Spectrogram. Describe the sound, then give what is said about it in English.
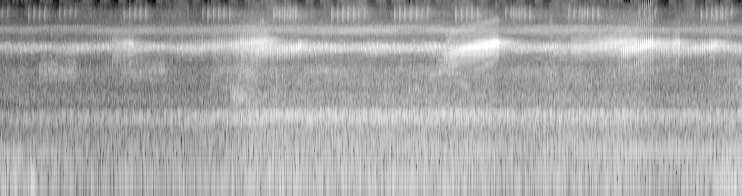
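A cane toad gives a long, steady low trill, partly buried beneath a loud, continuous chorus of crickets and other insects buzzing high and bright throughout. “That is uh, cane toad calling, we believe.”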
